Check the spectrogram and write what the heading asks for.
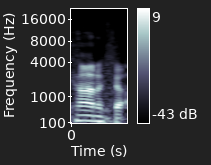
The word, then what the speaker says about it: Chanukah: okay so it's currently happening then jannika is pronounced hot like hanukkah oh okay so i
